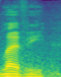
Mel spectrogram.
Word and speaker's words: Levy: Like, do you say Levy like the levee's about to break? Or is it Barrington Levi? I think it's Barrington Levy. That's what I say. It's spelled like levy, like when the levee breaks. I would assume that if it was like biblical, like Levi, then it would be spelled that way.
